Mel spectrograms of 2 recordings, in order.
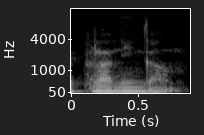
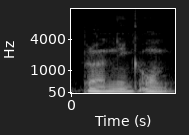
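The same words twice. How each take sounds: First: プランニングアン with planning and on run together; linked planning on. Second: プランニングオン with planning and on said apart; プランニングオン with a clear break before on; unlinked planning on. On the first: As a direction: link it as プランニングアン, no break. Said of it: "リンキングで". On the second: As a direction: keep プランニングオン as two separate words. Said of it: "じゃなくて". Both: Shown as a demonstration.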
